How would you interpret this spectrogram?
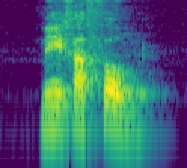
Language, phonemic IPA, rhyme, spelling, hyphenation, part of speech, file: Dutch, /ˌmeː.ɣaːˈfoːn/, -oːn, megafoon, me‧ga‧foon, noun, Nl-megafoon.ogg
- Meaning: megaphone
